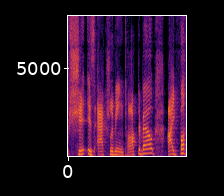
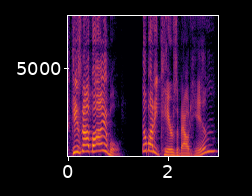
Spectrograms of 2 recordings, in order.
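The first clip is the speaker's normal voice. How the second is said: ordinary talk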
